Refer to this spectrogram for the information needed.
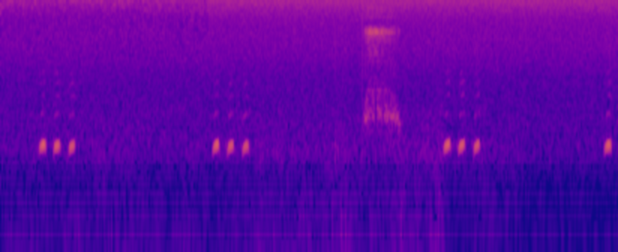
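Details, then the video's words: Eurasian hoopoe (Upupa epops) recorded in the wild, giving soft, low, hollow "oop-oop-oop" triplets repeated every two to three seconds, over a low rumble with one brief rushing noise. "Hoopoe Sound – Song & Bird Calls"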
